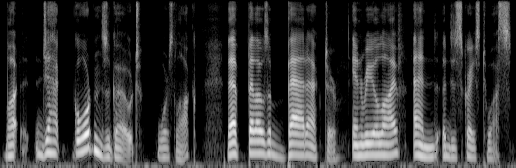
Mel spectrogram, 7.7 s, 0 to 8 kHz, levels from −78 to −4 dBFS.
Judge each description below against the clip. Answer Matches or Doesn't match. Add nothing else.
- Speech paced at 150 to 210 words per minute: Doesn't match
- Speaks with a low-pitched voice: Doesn't match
